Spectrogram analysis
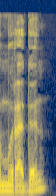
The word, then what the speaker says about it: Murat'ın: Murat'ın, dibacanya Murad'ın.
